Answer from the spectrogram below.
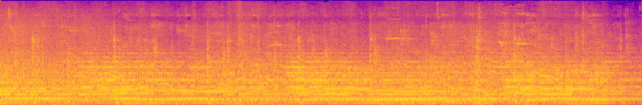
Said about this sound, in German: Glocken läuten vom Südturm.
